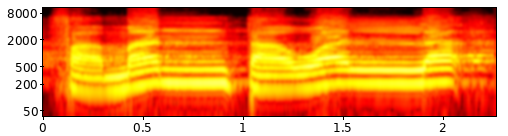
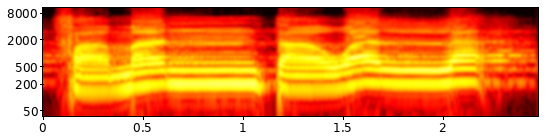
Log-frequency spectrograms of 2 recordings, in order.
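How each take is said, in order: Both takes have the same delivery.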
